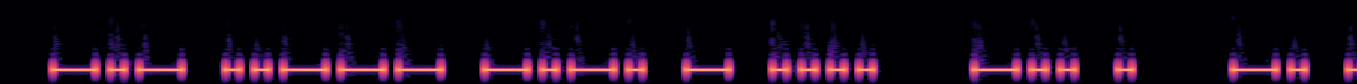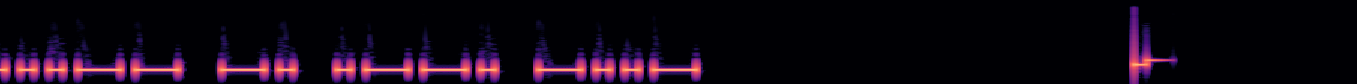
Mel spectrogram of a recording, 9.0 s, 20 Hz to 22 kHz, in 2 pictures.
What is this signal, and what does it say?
Morse code, heard as a keyed tone, about 25 wpm, 700 Hz. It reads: K2CTH DE N3NPX
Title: USA Callsign DE Callsign - 5 Characters - 25wpm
